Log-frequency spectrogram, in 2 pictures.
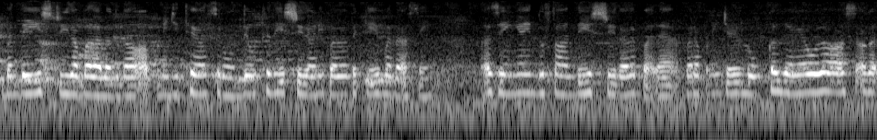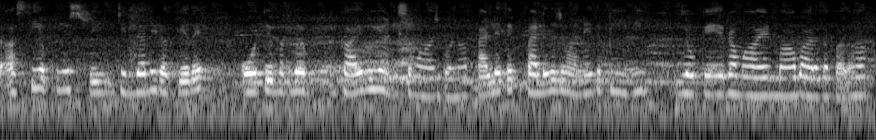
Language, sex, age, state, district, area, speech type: Dogri, female, 30-45, Jammu and Kashmir, Reasi, urban, spontaneous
